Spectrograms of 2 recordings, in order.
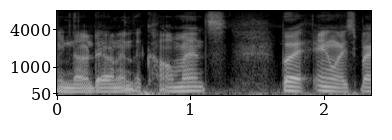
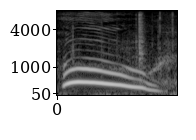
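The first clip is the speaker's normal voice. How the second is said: high, loud whew from the heat; fanning oneself; 6 dB louder than usual. Real, not acted. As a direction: blow out a hot, winded whew. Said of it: "it's hot".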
